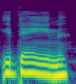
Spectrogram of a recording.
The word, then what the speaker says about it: Edain: Even though Edain is spelled E-D-A-I-N, looks like Edain. Edain is the more accurate pronunciation.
